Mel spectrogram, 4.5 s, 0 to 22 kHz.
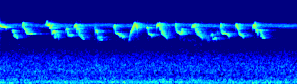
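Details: Warbling white-eye in full song, Hashimoto, Wakayama, Japan, 26 June 2021, captured with a Nikon Coolpix P900: a long, lively stream of high, thin, descending twitters, roughly a dozen quick notes, against a continuous high insect-like whine.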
